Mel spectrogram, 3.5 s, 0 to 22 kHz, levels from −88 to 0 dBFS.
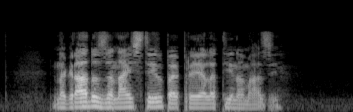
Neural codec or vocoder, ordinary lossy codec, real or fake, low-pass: vocoder, 44.1 kHz, 128 mel bands, Pupu-Vocoder; AAC, 24 kbps; fake; 19.8 kHz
